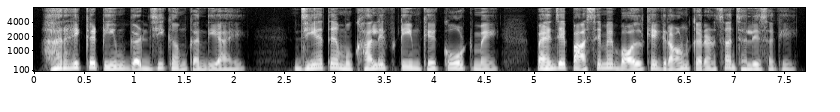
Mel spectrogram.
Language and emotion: Sindhi, neutral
